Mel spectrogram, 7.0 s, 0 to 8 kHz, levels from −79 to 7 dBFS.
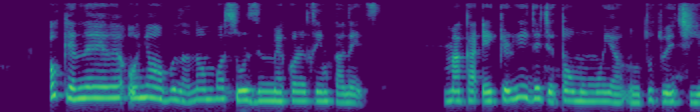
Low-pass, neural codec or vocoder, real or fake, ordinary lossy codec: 7.2 kHz; codec, 16 kHz, 4 kbps, X-Codec, HuBERT features, trained on balanced general audio; fake; none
